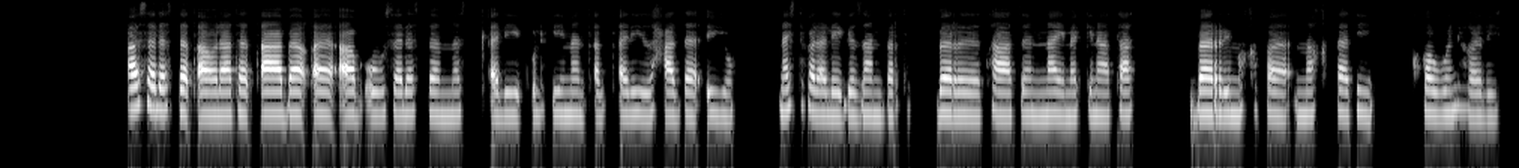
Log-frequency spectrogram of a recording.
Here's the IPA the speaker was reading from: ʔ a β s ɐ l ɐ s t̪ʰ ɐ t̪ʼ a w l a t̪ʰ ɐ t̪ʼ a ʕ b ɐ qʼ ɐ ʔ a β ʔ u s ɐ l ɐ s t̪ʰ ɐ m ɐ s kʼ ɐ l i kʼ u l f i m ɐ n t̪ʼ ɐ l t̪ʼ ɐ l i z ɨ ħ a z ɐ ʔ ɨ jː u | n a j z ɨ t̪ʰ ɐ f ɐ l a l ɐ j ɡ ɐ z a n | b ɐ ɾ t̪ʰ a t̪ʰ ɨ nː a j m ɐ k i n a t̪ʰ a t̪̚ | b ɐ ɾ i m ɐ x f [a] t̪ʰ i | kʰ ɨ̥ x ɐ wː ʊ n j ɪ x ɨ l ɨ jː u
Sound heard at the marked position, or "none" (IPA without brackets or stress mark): ɐ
